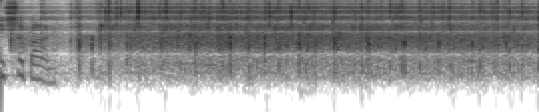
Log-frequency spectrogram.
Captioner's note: audience applauding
